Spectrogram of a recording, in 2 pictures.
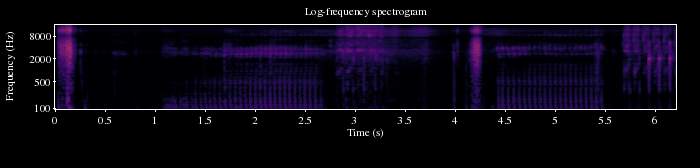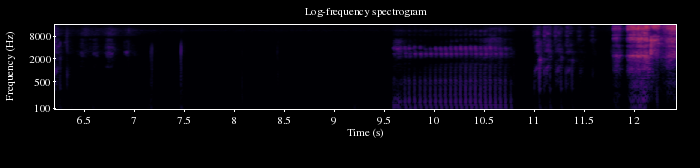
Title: Bulldog Bear Snoring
